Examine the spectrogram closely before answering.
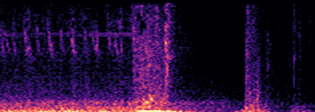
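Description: A heavy thump lands on the ground.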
